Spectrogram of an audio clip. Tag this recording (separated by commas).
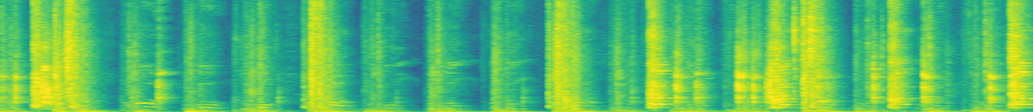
Wood block, Percussion, Music, Drum, Musical instrument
